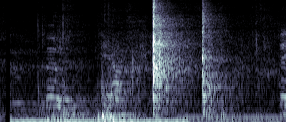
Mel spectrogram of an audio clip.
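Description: Two sharp slaps about a third of a second apart, the first the louder, over faint talk in the background.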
